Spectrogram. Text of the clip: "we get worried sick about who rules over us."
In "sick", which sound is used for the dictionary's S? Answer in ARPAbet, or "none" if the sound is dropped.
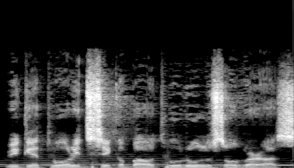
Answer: SH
